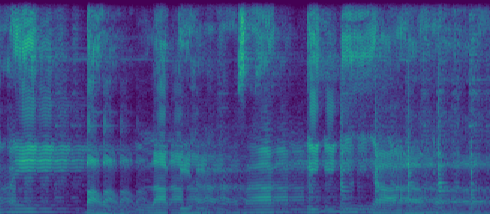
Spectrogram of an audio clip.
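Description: Chầu văn ritual music: a chanted vocal line with a strongly wavering pitch over accompaniment from the ritual band, including a two-string fiddle (đàn nhị). One phrase breaks off and a new one starts about a second in.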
